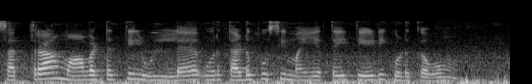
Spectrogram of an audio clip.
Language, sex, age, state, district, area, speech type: Tamil, female, 30-45, Tamil Nadu, Thoothukudi, rural, read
